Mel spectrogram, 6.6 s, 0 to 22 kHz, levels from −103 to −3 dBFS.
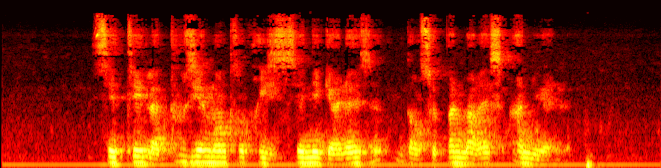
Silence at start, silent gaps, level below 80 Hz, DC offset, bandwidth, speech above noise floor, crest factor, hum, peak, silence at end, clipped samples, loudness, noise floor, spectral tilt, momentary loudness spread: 0.95 s; none; -44 dBFS; under 0.1%; 15.5 kHz; 26 dB; 18 dB; none; -6 dBFS; 0.65 s; under 0.1%; -23 LUFS; -49 dBFS; -5.5 dB/octave; 12 LU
